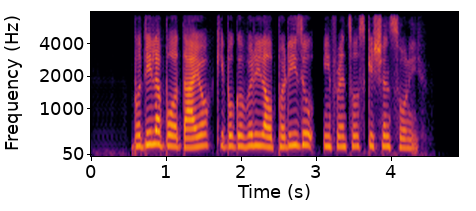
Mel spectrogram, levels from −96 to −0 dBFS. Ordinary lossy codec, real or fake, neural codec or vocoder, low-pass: none; fake; codec, 16 kHz in and 24 kHz out, 0.9 kbps, LongCat-Audio-Codec, four codebook decoder; 7.2 kHz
